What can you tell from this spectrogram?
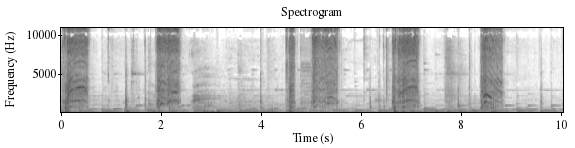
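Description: Cordless power driver backing out the steel faceplate screws of a uPVC door's multipoint lock mechanism, running in about six short bursts with a whine that rises and falls. Background music runs underneath.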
